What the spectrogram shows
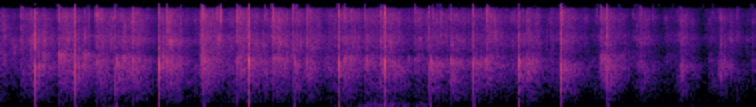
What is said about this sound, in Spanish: Le damos un aplauso a todos esos trabajadores.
